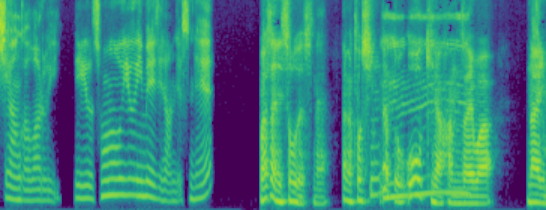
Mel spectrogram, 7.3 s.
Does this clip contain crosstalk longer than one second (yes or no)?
yes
